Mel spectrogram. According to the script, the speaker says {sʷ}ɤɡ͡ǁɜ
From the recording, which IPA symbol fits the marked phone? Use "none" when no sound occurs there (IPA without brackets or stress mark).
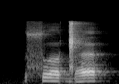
sʷ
